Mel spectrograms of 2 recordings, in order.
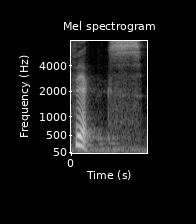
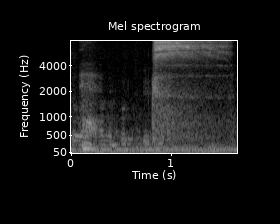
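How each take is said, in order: First: The word is said at a normal pace. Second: The word is said slowly and drawn out.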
